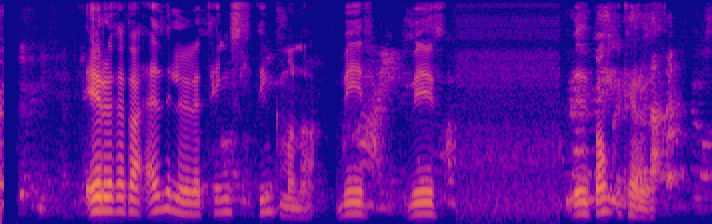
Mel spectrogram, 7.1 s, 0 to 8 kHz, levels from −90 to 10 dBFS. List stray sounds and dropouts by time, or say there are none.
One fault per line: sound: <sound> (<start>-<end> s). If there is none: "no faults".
no faults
